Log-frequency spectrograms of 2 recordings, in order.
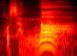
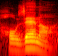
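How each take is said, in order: First: The stress is on the last syllable. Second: The stress is on the middle syllable. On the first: "원래는 끝에 가서 액센트가 있습니다" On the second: "중간 음에다가 액센트를 주어서"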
